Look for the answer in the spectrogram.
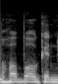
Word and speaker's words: Hoboken: The financial planner from Hoboken, New Jersey. Did I say it right? – Mm-hmm. – Yeah. Yep.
